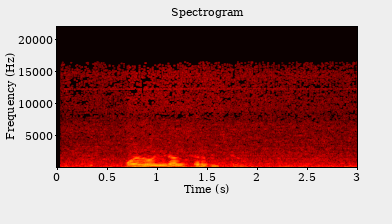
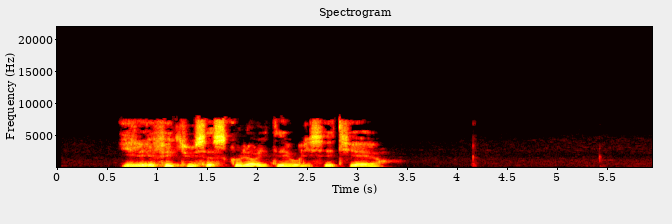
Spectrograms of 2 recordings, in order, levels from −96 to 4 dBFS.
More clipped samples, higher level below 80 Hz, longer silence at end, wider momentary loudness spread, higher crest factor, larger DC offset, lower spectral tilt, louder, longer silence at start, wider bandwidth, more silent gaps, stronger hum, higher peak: neither; about the same, -58 dBFS vs -56 dBFS; second, 0 s vs 2.7 s; first, 19 LU vs 9 LU; about the same, 18 dB vs 18 dB; neither; first, -6 dB/octave vs -4.5 dB/octave; second, -40 LUFS vs -16 LUFS; second, 0.05 s vs 0.65 s; first, 16.5 kHz vs 8 kHz; neither; neither; second, -26 dBFS vs -2 dBFS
